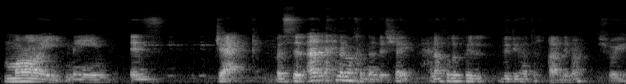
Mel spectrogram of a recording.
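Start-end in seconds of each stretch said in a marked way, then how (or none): 0.1-2.6 My name is Jack drawn out very slowly; teacher modelling the answer; slow, clear classroom drill; slow model answer. Shown as a demonstration. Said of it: "الجواب بيكون".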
